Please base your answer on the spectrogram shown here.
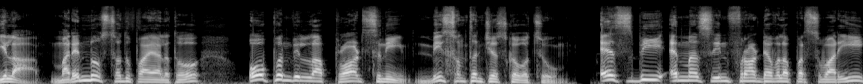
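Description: A man's voice: mid-range voice, no echo, studio quality. A man reading a scripted promotional voice-over as an advertisement announcer.

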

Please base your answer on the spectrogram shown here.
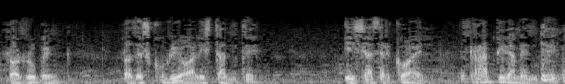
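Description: A man reading scripted horror narration for a radio drama in a solemn, measured way. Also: extremely low pitch, background noise. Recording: radio drama with music behind.

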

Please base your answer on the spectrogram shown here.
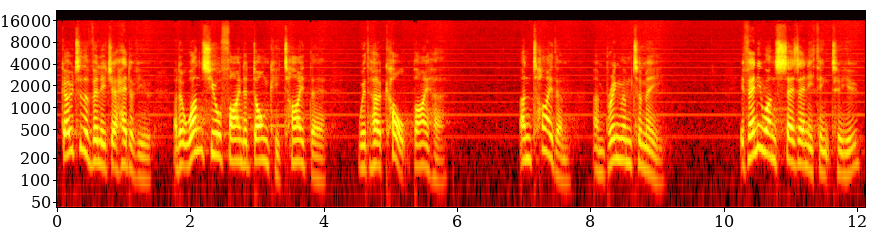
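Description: A man in his sixties reading scripture aloud as a lay reader in a church service. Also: a little high. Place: inside a church, standing with a printed sheet. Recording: reverberant church interior.

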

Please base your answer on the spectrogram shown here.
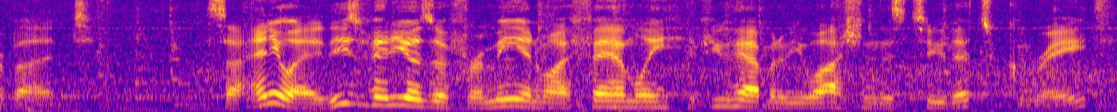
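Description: Forties male vlogger, relaxed self-mocking chat, handheld cam outdoors, loud music bed. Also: mid-range voice. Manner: relaxed, chatty, self-deprecating. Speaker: family vlogger. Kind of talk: casual vlog to camera. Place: outdoors at a campground. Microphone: camera held at arm's length.

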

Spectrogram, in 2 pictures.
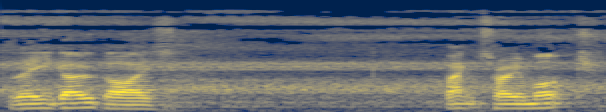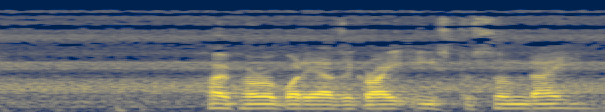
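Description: A man's voice: medium pitch, flat delivery, moderate pace, dark tone, muffled recording, slight background noise. A man giving a casual, unscripted product review in a hesitant, conversational way, recorded indoors on a phone. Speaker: video channel host, product reviewer. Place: small room indoors. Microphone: phone microphone, held behind the camera.

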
